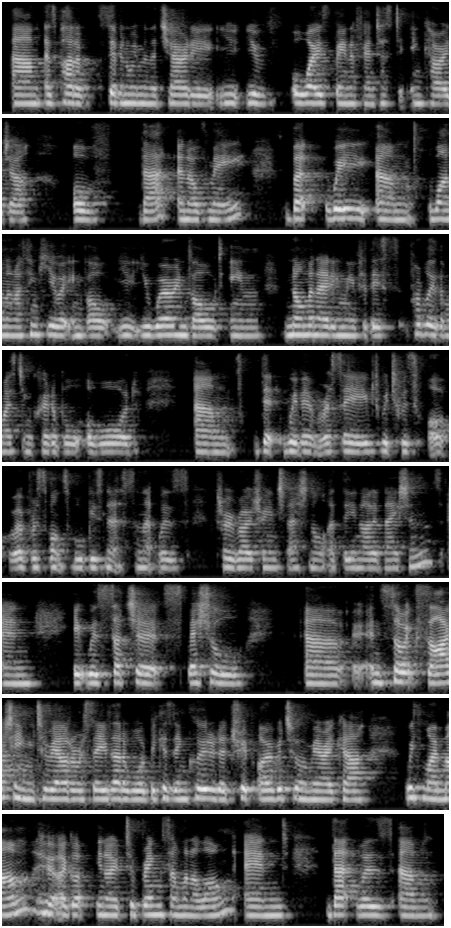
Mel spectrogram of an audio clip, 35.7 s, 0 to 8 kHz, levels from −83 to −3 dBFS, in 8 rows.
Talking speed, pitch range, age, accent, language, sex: 175 wpm, 185-215 Hz, 20-39, Australian, English, female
